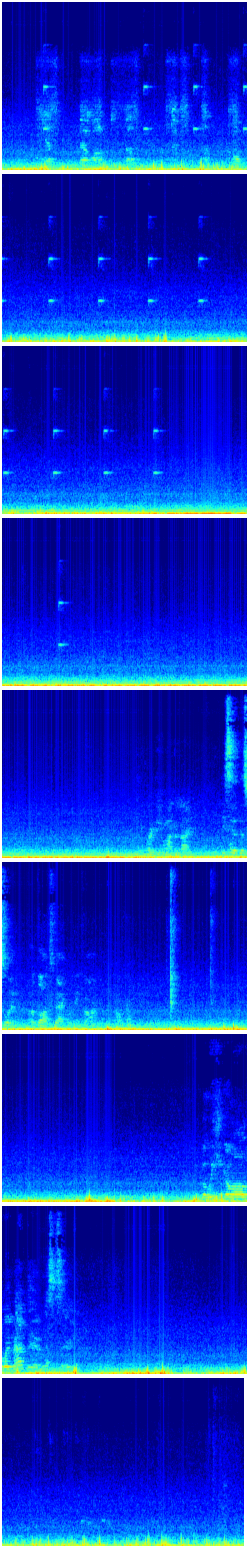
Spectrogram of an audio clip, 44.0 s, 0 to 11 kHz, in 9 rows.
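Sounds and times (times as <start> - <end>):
diesel engines rumbling: 0.0 - 44.0.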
